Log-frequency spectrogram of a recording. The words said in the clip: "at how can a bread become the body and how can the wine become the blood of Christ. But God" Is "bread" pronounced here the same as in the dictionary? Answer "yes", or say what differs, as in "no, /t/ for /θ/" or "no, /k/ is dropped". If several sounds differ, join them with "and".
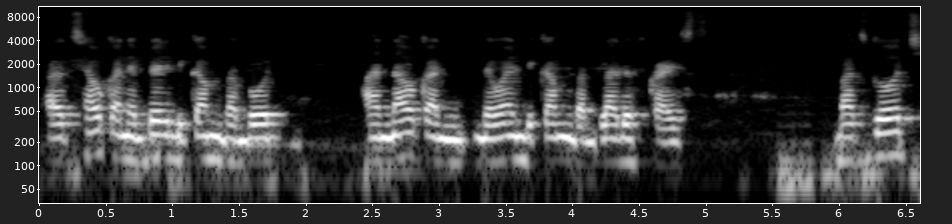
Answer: no, /ɹ/ is dropped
